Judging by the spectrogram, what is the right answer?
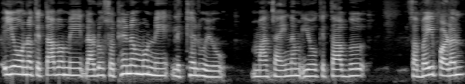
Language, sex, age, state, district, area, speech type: Sindhi, female, 30-45, Maharashtra, Thane, urban, spontaneous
